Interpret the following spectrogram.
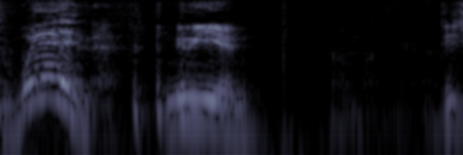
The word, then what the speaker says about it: Nguyen: Isn't that Nugent? It's win.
